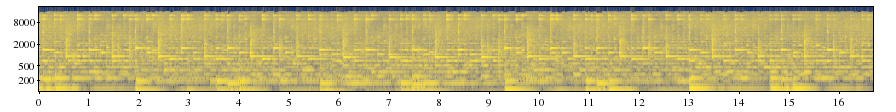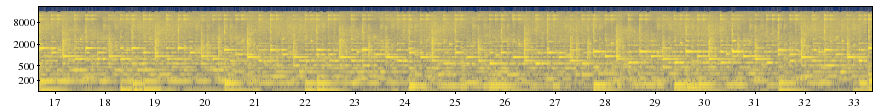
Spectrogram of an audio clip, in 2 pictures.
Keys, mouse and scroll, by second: 1.4 middle click, 2.1 Tab, 3.3 ctrl+r, 8.8 click, 12.1 ctrl+r, 14.3 click, 18.9 click, 19.6 ctrl+z, 21.4 ctrl+r, 22.9 click, 24.1 middle click, 25.3 ctrl+r, 26.3 click.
